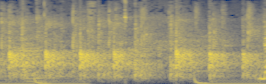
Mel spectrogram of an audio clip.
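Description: Rhythmic hand clapping, several claps a second, over background music with a deep kick drum beat.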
